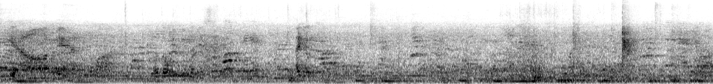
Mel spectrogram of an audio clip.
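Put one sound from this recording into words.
Spectators chatter and murmur in a large echoing hall.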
